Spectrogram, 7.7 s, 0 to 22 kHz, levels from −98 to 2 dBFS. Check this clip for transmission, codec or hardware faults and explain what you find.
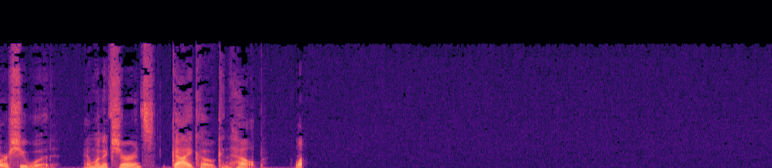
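Two faults are present in this speech clip: damaged data in a compressed stream, and an audio dropout to a faint residue.

Damaged data in a compressed stream, at 1.07–1.13 s, 3.81–3.85 s, 5.95 s and 7.57–7.62 s: corrupted frames make the decoder lose sync and resynchronise, producing short chirps or blips.

Audio dropout to a faint residue, from 3.01 s to the end: the speech cuts out abruptly, leaving only hiss about 45 dB below signal, likely from signal loss with the downstream path still live.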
